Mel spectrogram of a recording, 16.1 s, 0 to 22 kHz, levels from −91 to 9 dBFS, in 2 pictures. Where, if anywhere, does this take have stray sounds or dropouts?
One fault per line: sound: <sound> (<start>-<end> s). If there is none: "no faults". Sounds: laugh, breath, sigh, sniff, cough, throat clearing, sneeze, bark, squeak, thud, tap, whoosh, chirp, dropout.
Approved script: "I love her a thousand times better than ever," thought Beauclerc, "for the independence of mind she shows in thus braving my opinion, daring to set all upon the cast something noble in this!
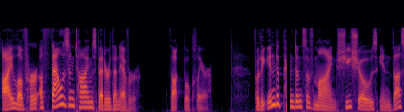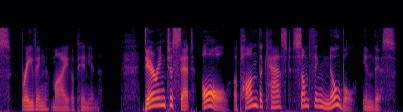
sound: dropout (5.7-5.8 s)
